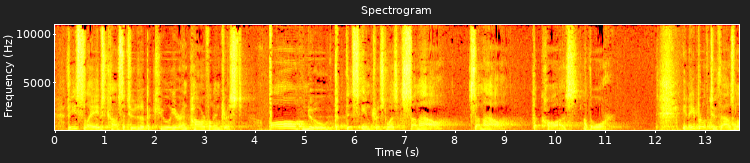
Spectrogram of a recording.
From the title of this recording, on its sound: Chapel Lecture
